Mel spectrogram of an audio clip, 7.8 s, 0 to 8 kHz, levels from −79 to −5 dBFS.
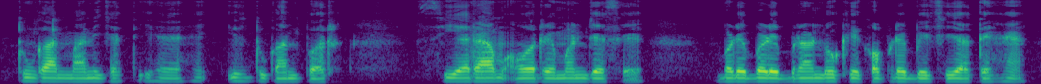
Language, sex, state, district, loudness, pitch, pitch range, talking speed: Hindi, male, Uttar Pradesh, Deoria, -26 LUFS, 115 Hz, 110-115 Hz, 145 wpm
